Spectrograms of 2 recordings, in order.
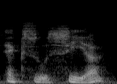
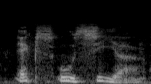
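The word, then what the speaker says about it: Exousia (ἐξουσία): Also das neutestamentliche Wort für Vollmacht, im Griechischen lautet es Exousia. Wenn Sie mit deutschen Buchstaben schreiben, EXOU SSIA, im Griechischen ist nur ein S, aber es wird scharf ausgesprochen. Exousia,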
